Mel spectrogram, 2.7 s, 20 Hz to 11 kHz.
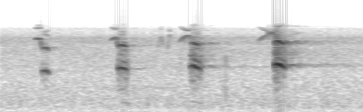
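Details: Lesser spotted eagle at a nest with a chick hatched 11 June, Estonia, caught by nest camera on 19 July 2013 around midday: four loud yelping notes about half a second apart, each sliding downward with a clear overtone, the last longest and strongest.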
